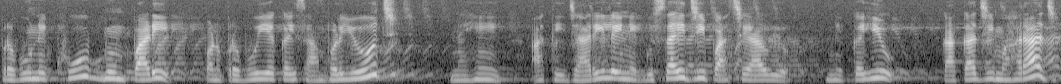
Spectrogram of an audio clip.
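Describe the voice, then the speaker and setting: A woman narrating a devotional tale, speaking every character's lines herself. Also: medium pitch. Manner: voices each character in turn within the tale. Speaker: storyteller. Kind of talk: devotional storytelling. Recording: long hall reverb.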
